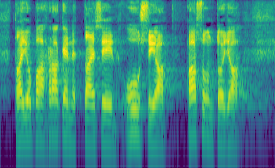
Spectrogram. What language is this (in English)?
Finnish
